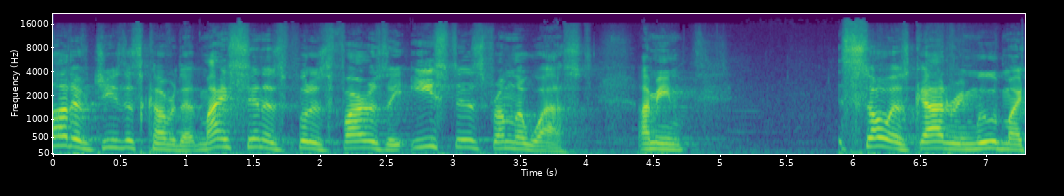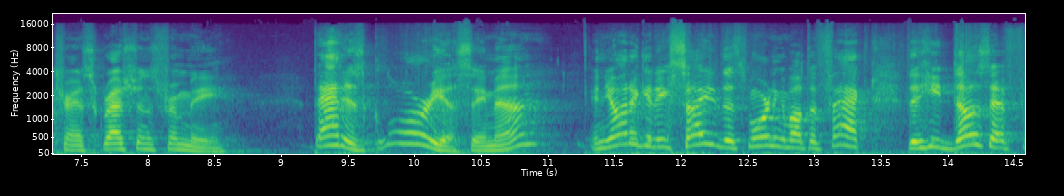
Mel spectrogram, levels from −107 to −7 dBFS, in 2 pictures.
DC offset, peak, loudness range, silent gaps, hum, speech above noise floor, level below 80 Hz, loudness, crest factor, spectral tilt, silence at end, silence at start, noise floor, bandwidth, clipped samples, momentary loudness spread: under 0.1%; -4 dBFS; 3 LU; none; none; 36 dB; -50 dBFS; -23 LUFS; 20 dB; -3 dB/octave; 0 s; 0 s; -60 dBFS; 19 kHz; under 0.1%; 9 LU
